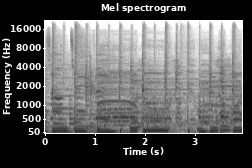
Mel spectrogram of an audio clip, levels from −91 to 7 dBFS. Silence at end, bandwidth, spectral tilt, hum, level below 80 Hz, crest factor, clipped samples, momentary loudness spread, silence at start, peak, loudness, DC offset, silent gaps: 0 s; over 20 kHz; -6 dB/octave; none; -22 dBFS; 14 dB; under 0.1%; 6 LU; 0 s; -2 dBFS; -17 LUFS; under 0.1%; none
